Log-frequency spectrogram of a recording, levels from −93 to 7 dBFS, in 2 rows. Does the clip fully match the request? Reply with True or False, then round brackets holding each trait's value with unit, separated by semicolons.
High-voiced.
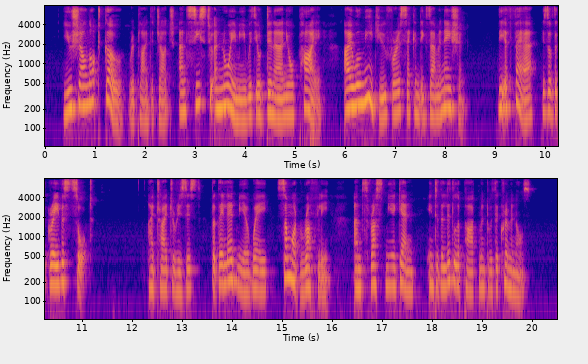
False (170 Hz)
